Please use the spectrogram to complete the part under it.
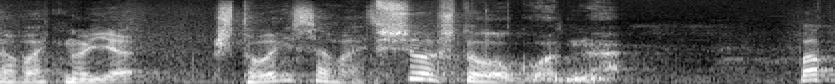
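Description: An elderly man speaks warmly and close by.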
